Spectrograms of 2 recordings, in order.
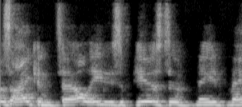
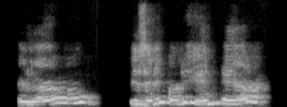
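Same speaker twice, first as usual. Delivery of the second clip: high, quavering, tremulous voice calling out; 6 semitones higher than usual. A voice calls out from the mouth of the cave after dark, tremulous voice. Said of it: "you hear a tremulous voice kind of call out".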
